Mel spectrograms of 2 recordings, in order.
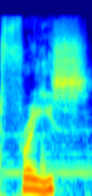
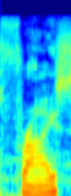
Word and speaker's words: Fries: Well, it's most likely pronounced Count Fries, but I'm gonna ignore that and stick with Count Fries and catch up on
